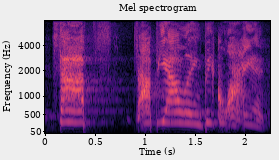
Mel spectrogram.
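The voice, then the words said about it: Screaming, yelling. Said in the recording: “I'm screaming at my kids to stop screaming.”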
